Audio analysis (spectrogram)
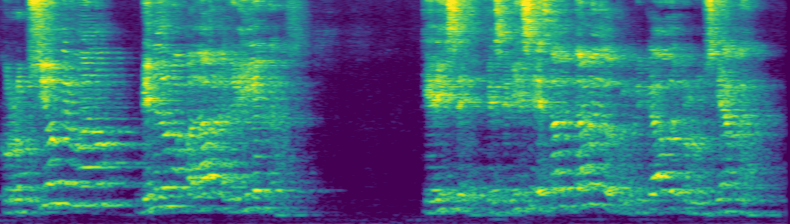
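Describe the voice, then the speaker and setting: High-voiced preacher in an echoing hall. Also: male voice, expressive. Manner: reads verses slowly, asks the congregation questions. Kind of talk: expository Bible sermon. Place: church sanctuary. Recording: echoey church hall from far off.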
